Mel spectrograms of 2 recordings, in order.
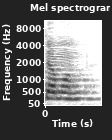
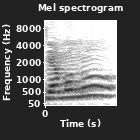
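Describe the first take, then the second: First: The word ends on the consonant n. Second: The word ends with a final o vowel. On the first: The speaker calls it right. "থেমে গেছো, ও স্বর কিন্তু এখানে উচ্চারিত হচ্ছে না" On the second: The speaker calls it wrong. "যদি ওকার দাও তাহলে কি হবে? যেমনও উচ্চারণ"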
